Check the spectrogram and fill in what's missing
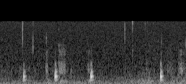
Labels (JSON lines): {"label": "biophony, knock croak", "recorder": "SoundTrap 300"}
